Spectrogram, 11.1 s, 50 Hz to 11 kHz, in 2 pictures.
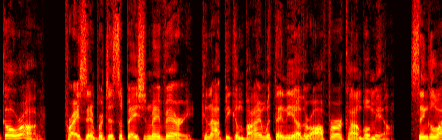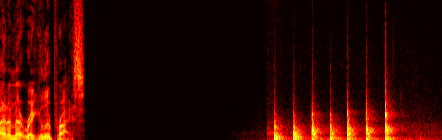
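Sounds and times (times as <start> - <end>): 
speech: 0.0 - 6.6
firm knocks on a wooden door: 8.9 - 10.6.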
